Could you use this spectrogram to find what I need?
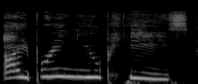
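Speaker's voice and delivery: very high, slow alien monotone. Retold or imitated. Imitating Mister Burns as the alien, high and slow. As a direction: float it out like a spaced-out alien. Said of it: "was like".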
